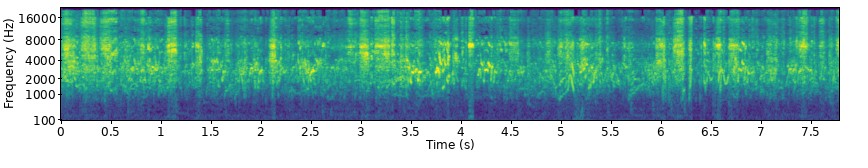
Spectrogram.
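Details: Pet budgerigars making a constant chattering chorus: many overlapping high-pitched squeaks, rasping chirps and warbled notes that blend into a busy, unbroken twitter, with occasional louder sharp calls rising above the group.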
